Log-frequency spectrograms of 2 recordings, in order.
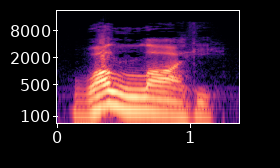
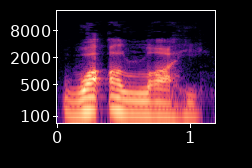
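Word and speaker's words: والله: it, and we say, Wallahi. This waw here is actually known as waw al-qasm, the waw of swearing an oath. So when we put this waw, it's Wallahi, not Wa'allahi.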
